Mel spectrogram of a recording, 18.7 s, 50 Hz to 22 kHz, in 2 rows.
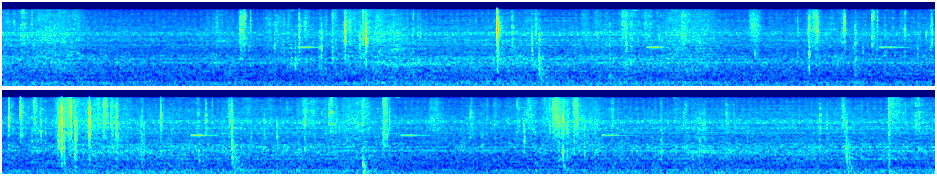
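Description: Car engine idling steadily at a car wash pay station, with a few sharp clicks and faint short beeps about every two and a half seconds while the $6 is paid in.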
